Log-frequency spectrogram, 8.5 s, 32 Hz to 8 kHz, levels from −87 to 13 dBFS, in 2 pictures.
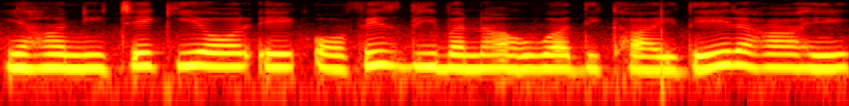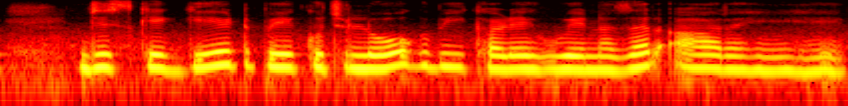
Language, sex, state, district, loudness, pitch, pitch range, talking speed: Hindi, female, Rajasthan, Jaipur, -13 LUFS, 235 Hz, 220-245 Hz, 175 wpm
